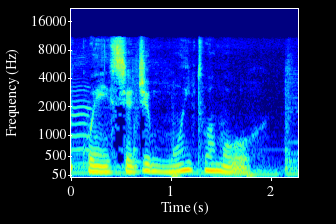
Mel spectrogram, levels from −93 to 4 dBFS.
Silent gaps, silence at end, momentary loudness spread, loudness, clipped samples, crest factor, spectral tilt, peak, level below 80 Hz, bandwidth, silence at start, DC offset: none; 0 s; 12 LU; -32 LUFS; under 0.1%; 20 dB; -4 dB/octave; -14 dBFS; -52 dBFS; 11.5 kHz; 0 s; under 0.1%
